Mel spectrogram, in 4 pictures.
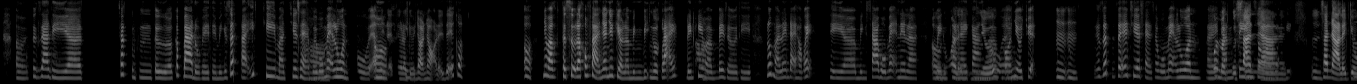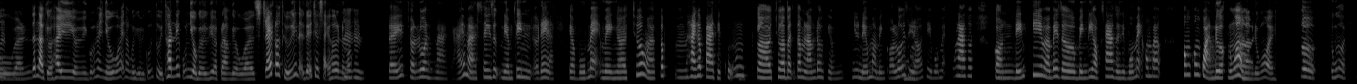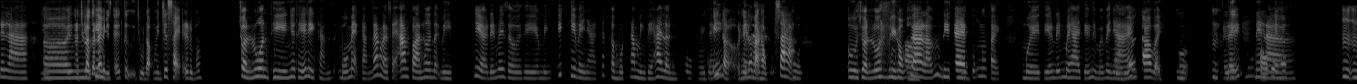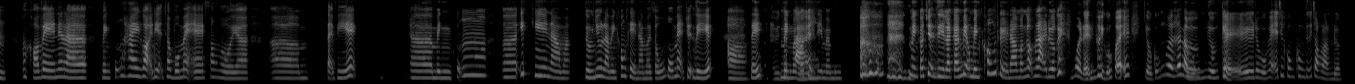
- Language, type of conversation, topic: Vietnamese, podcast, Làm sao để xây dựng niềm tin giữa cha mẹ và con cái?
- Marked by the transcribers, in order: tapping; other noise; background speech; laughing while speaking: "mình học xa lắm"; other background noise; laugh; laughing while speaking: "ấy"; laughing while speaking: "đấy, mình cũng vậy ấy"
